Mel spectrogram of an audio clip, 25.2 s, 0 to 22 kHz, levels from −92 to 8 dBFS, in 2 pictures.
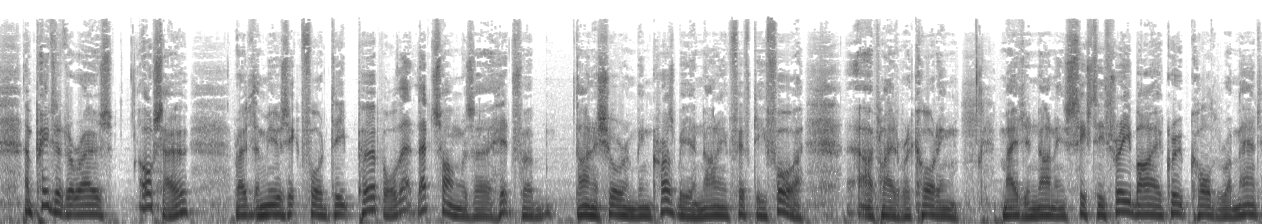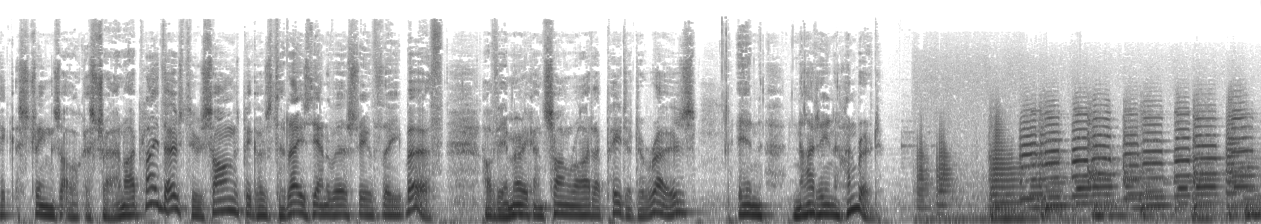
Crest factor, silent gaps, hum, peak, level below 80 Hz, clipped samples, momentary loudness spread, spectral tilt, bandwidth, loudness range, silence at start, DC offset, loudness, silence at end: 14 dB; none; none; -2 dBFS; -32 dBFS; under 0.1%; 7 LU; -6 dB/octave; 16 kHz; 1 LU; 0 s; under 0.1%; -17 LUFS; 0 s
